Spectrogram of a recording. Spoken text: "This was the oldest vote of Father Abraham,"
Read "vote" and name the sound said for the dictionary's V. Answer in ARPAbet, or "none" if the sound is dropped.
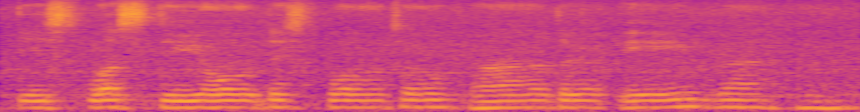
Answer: W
